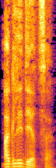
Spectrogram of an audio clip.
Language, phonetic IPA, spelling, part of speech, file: Russian, [ɐɡlʲɪˈdʲet͡sːə], оглядеться, verb, Ru-оглядеться.ogg
- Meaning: 1. to look round; to have a look around 2. passive of огляде́ть (ogljadétʹ)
